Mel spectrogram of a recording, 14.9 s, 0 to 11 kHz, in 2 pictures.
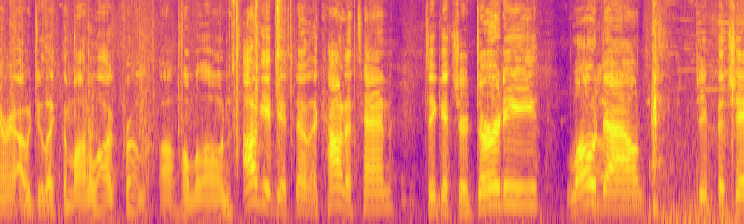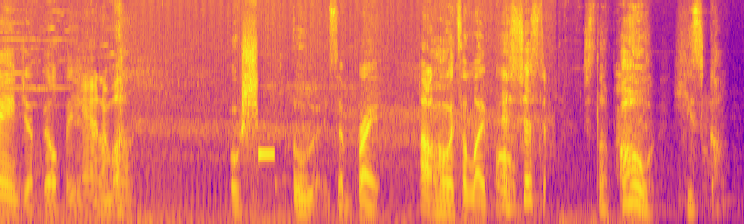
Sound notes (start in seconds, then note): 10.1 beeping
